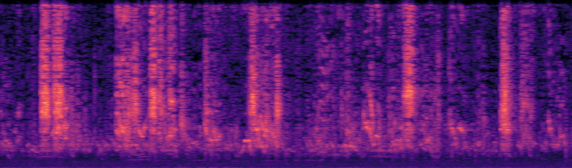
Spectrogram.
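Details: Caged lovebirds courting and playing together, giving dense, high-pitched, screechy chirps and squawks in quick irregular bursts about once a second, overlapping each other, over a faint constant background hum.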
